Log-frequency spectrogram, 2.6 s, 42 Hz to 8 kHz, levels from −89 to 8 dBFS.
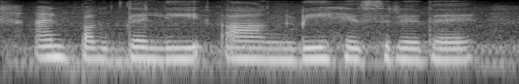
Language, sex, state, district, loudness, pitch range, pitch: Kannada, female, Karnataka, Bangalore, -14 LUFS, 190-205 Hz, 200 Hz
